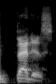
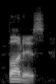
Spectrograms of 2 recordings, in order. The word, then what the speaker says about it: Bettis: uh Jerome buttis and because I didn't say Bettis because I accidentally said buddus some guy was in my comments it's pronounced Buddhist do you even watch football [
